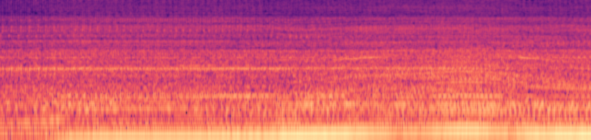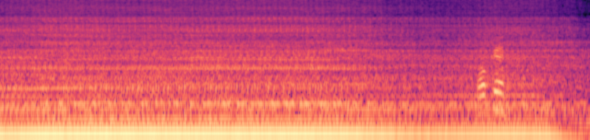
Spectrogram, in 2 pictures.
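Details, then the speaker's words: Maruti Swift diesel after a stretched, loose, poorly lubricated timing chain was replaced along with an oil and filter service: a steady, even idle with one brief smooth rev blip, no rattle or tapping. Engine now sounds smooth. Normal idle. "Okay engine നല്ല smooth sound ആയിട്ടുണ്ട്."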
